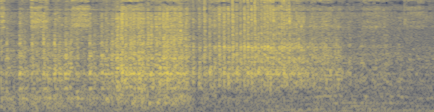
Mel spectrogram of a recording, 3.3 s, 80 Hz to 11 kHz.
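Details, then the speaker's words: John Deere grader or 6850 articulating tractor diesel being revived, filter primed, started on ether near wide-open throttle: roars with an uneven, lumpy beat that settles on ether; air still in the fuel system. "Just you'll have to keep giving it a little ether till it gets the air out of it."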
